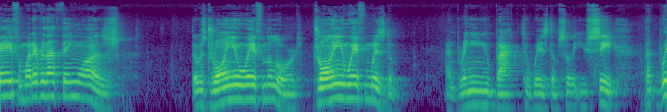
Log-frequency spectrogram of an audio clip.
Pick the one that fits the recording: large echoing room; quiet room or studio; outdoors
large echoing room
